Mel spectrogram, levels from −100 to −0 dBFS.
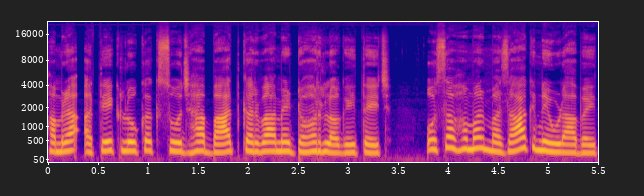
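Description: No technical faults can be heard anywhere in the speech. There is nothing here that calls for a timestamp or an explanation.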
